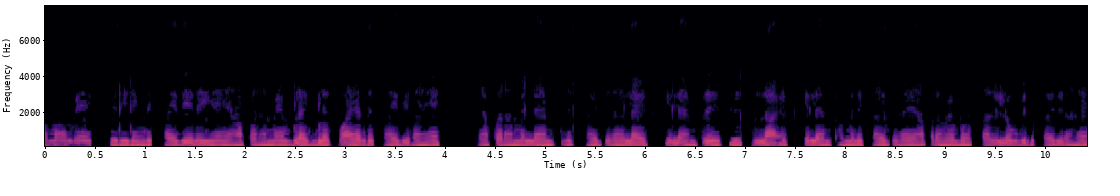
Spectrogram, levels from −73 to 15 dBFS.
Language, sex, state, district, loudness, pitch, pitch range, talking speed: Hindi, female, Bihar, Gopalganj, -30 LUFS, 200 Hz, 195-210 Hz, 260 wpm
